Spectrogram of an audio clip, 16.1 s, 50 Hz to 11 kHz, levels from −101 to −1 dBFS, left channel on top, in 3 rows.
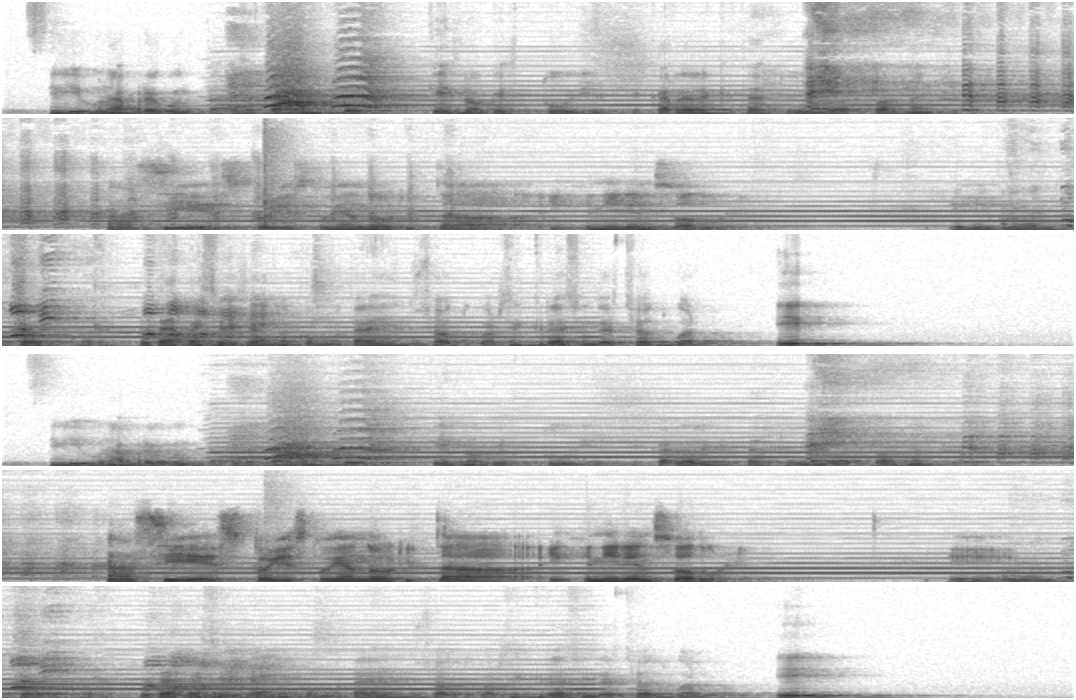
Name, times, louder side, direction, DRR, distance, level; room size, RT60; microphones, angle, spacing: voice 1, 0.2-1.9 2.1-4.7 10.1-14.2 14.6-14.7, left 2 dB, 35° left, 8 dB, 0.5 m, -33 dB
Wind instrument woodwind instrument, 1.0-13.7, right 3 dB, 80° right, 1.2 m, -39 dB
sound 1, 1.1-2.0 3.4-3.5 3.9-7.7 10.4-12.1, left 5 dB, 75° left, 0.6 m, -34 dB
voice 2, 5.9-9.0 10.1-10.4, right 5 dB, 60° right, 13 dB, 0.3 m, -29 dB
10.5 x 5.4 x 2.3 m, 0.92 s
head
